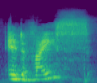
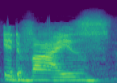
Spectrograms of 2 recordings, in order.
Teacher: the noun advice uses the s sound and the verb to advise someone uses the z sound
